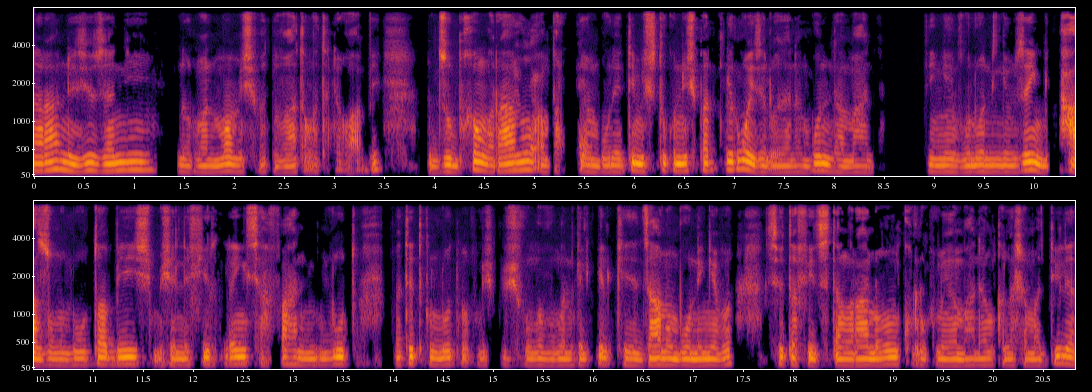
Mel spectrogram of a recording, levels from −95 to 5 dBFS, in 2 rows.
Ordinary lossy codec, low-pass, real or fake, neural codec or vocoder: none; 7.2 kHz; real; none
